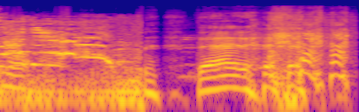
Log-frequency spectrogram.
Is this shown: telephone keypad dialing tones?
no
